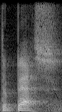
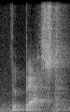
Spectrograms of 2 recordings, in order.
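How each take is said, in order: First: The final t sound is dropped. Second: The final t sound is pronounced.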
